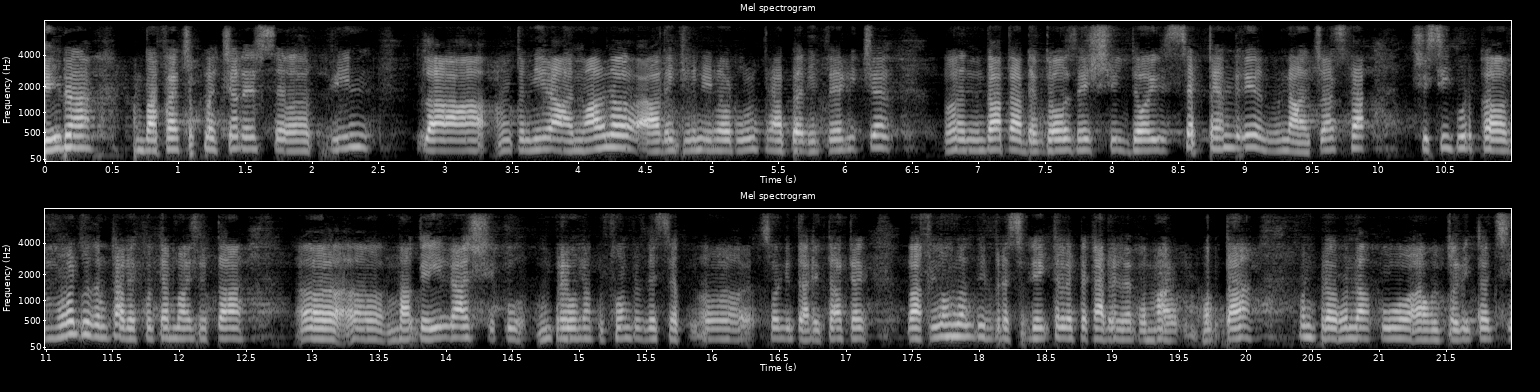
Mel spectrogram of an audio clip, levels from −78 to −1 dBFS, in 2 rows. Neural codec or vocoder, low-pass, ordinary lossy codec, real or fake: codec, 16 kHz in and 24 kHz out, 0.6 kbps, FireRedTTS-2 codec; 7.2 kHz; none; fake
